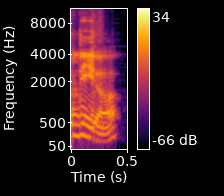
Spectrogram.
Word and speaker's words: the: हमने बच्चों इसलिए ये बता दिया ताकि बच्चों बहुत से शिक्षक लोग हैं दो टाइप से पढ़ते हैं बच्चों, उनके उच्चारण पर ध्यान देना होगा।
